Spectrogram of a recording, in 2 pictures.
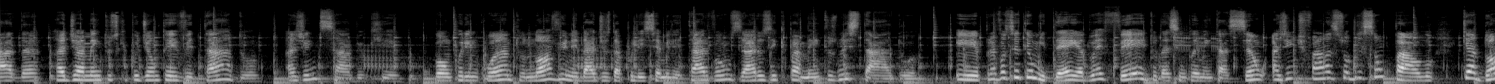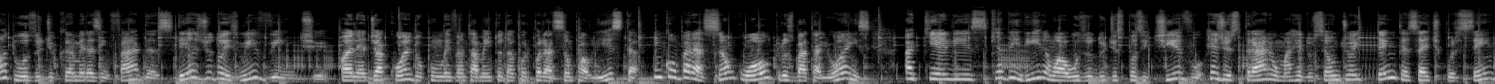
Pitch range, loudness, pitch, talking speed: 180-235 Hz, -20 LUFS, 200 Hz, 150 wpm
